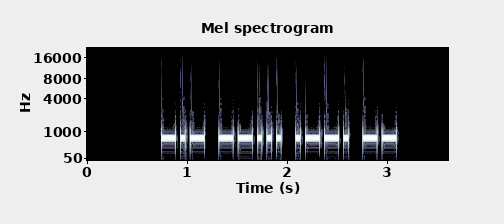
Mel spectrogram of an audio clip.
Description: Morse code, heard as a keyed tone, about 32 wpm, 700 Hz. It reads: K7PM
